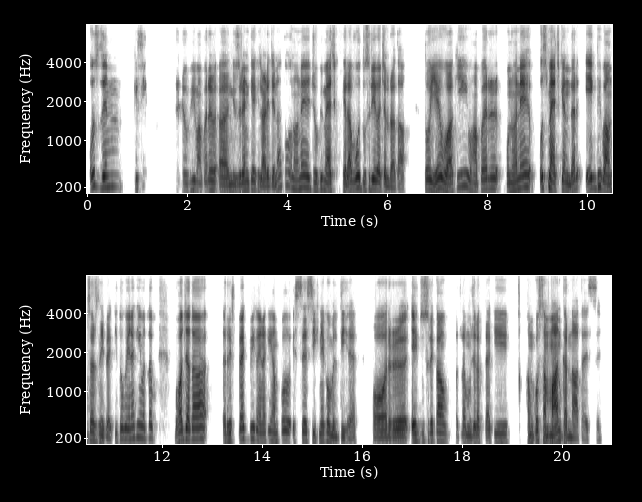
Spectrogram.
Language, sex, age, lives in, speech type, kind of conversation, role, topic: Hindi, male, 20-24, India, conversation, unstructured, none, आपका पसंदीदा खेल कौन सा है और क्यों?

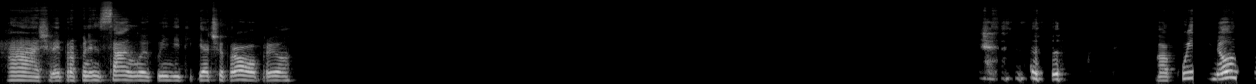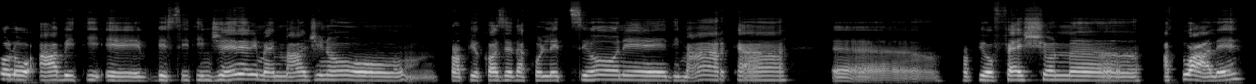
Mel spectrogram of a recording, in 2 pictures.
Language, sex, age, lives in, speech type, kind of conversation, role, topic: Italian, female, 50-54, Italy, conversation, podcast, host, Quanto influenza Instagram il tuo modo di vestirti?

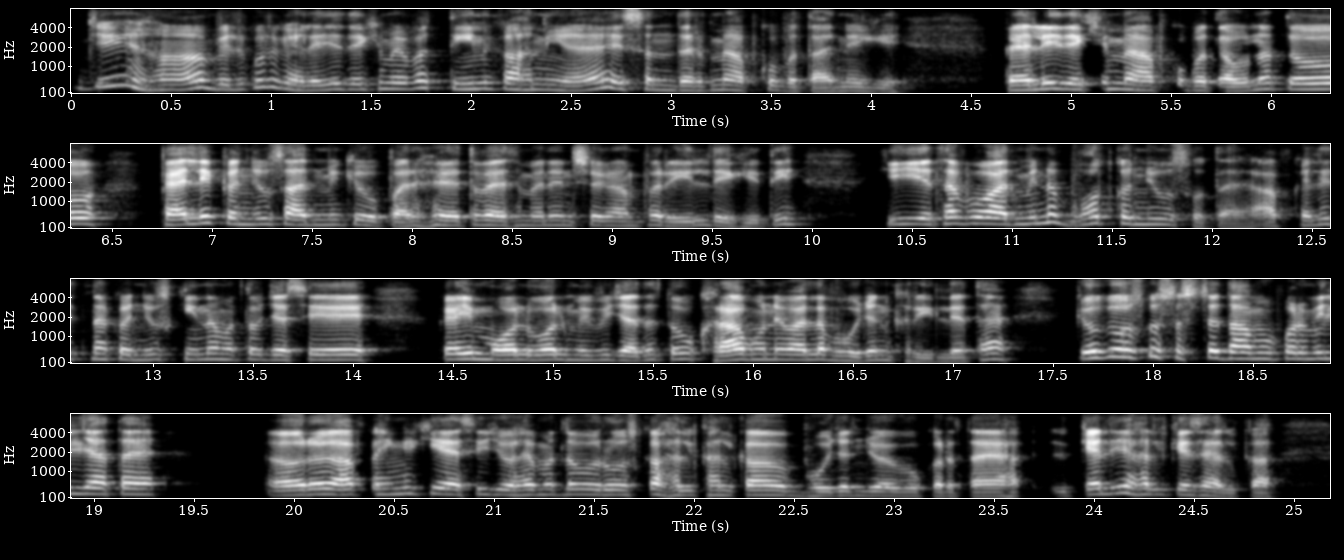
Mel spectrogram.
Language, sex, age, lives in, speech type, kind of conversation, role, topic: Hindi, male, 20-24, India, conversation, podcast, guest, काम और घर के बीच संतुलन आप कैसे बनाते हैं?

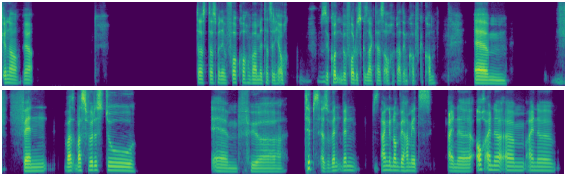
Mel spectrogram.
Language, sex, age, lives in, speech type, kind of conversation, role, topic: German, male, 25-29, Spain, conversation, podcast, host, Wie findest du wieder zu dir, wenn alles zu viel wird?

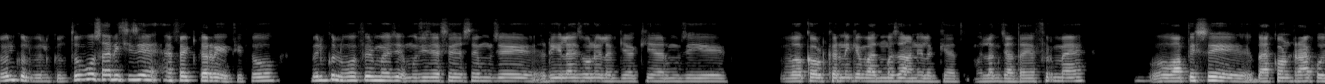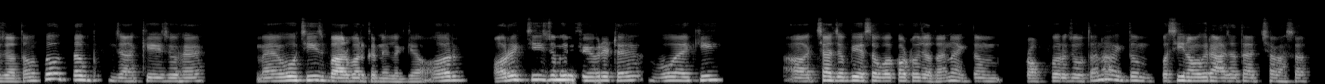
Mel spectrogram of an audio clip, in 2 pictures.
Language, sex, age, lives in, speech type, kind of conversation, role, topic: Hindi, male, 20-24, India, conversation, podcast, guest, Kabhi aapne burnout mehsoos kiya hai, aur usse kaise ubhre?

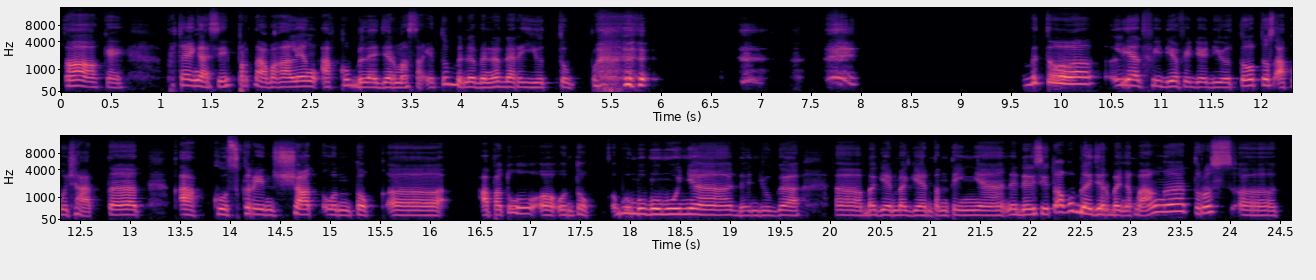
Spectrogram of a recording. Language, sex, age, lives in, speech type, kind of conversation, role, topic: Indonesian, female, 45-49, Indonesia, conversation, podcast, guest, Pernah mengalami kegagalan saat memasak, dan apa ceritanya?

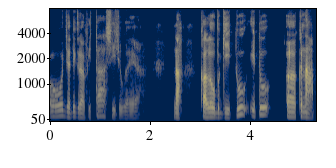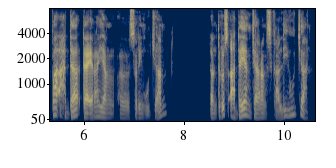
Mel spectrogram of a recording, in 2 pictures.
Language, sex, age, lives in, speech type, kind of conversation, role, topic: Indonesian, male, 30-34, Netherlands, read, expert-assistant, asker, Apa yang menyebabkan hujan turun?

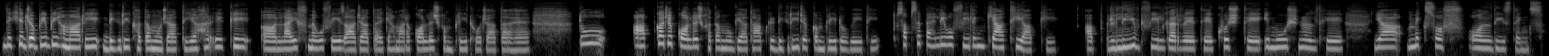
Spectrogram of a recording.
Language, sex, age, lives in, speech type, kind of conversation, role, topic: Hindi, female, 25-29, India, conversation, podcast, host, Graduation ya degree complete karne ka pal aapke liye kaisa tha?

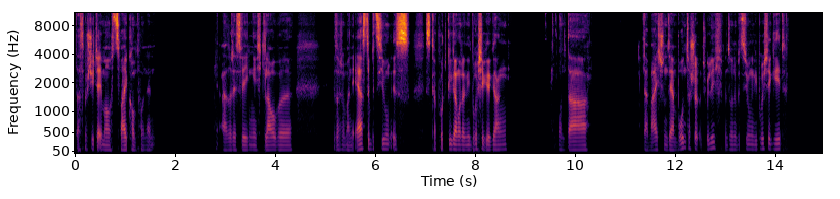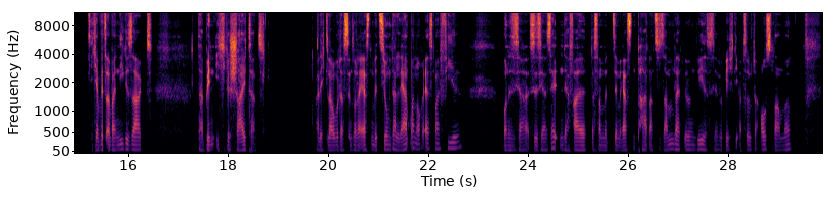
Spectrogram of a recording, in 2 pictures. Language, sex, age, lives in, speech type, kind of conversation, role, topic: German, male, 25-29, Germany, conversation, podcast, guest, Wie findest du nach einem Scheitern neuen Mut?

